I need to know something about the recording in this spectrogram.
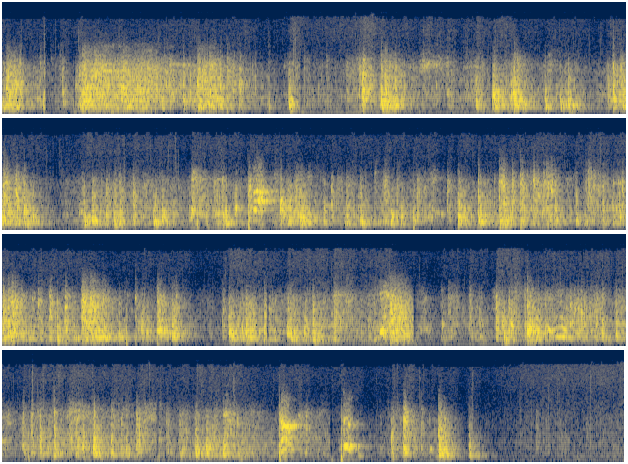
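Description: A screen fistfight in an old film: a long run of punches, thuds and crashes of bodies and furniture, coming thick and fast with only brief lulls.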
